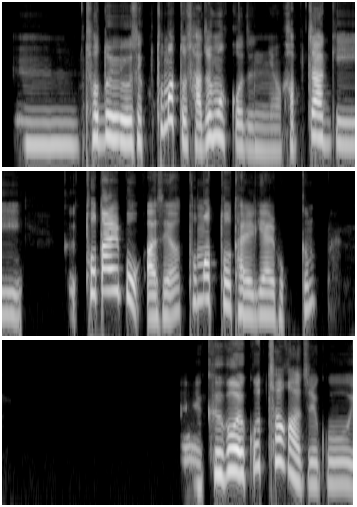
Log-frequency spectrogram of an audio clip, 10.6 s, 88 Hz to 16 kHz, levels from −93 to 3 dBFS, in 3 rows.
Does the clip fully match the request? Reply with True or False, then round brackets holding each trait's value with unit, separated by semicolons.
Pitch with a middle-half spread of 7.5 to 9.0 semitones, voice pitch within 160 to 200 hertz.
False (5.6 semitones; 190 Hz)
